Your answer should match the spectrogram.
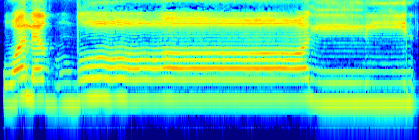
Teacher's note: لام بالکل باریک پڑا جائے گا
